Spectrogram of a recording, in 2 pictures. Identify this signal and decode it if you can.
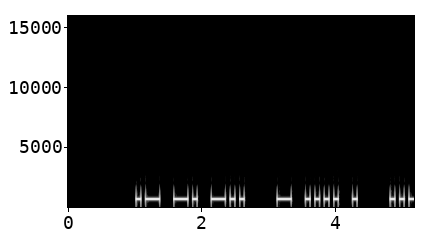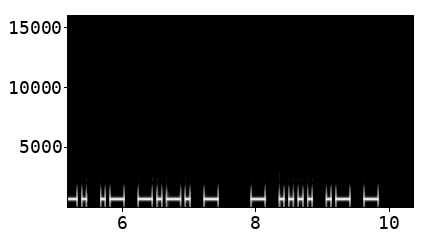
Morse code, heard as a keyed tone, about 17 wpm, 700 Hz. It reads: AND THE FACT THAT
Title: Sets of 4 Words 17wpm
